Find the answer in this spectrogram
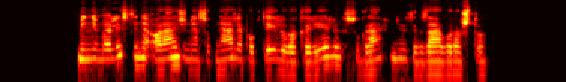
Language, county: Lithuanian, Vilnius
